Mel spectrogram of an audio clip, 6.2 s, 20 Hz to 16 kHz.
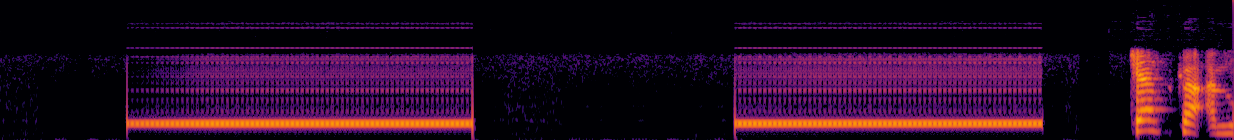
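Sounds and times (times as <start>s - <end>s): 
phone ringing tones: 0.6s - 2.4s, 3.7s - 5.2s
speech: 5.8s - 6.1s.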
